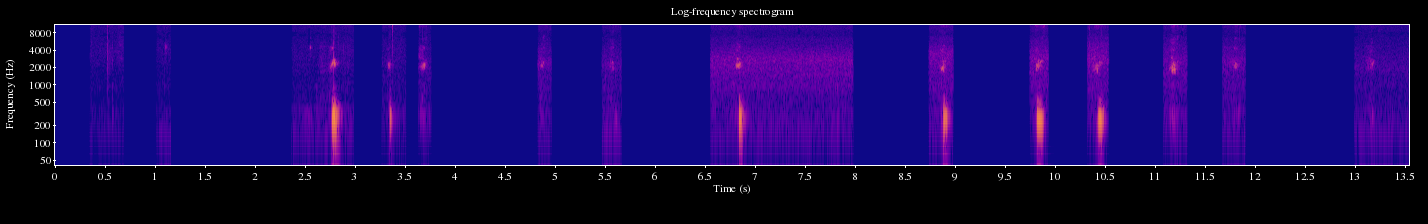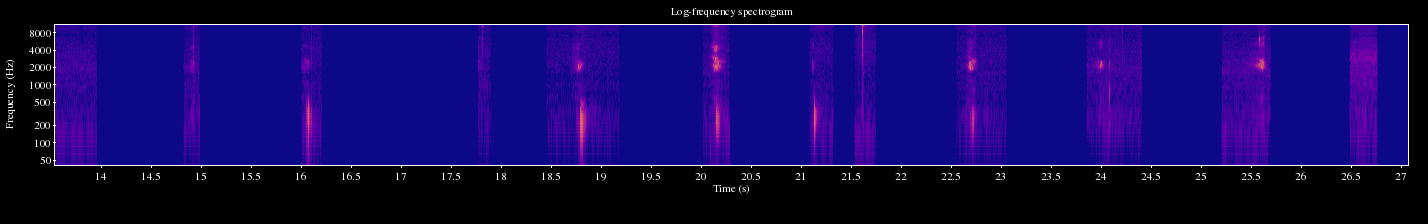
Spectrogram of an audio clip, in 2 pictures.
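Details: Adult's violent, loud and silent hiccups lasting over 13 hours after eating breakfast, lunch and drinking soda after dinner: sharp, brief gulping clicks recurring irregularly, some loud, some faint.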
